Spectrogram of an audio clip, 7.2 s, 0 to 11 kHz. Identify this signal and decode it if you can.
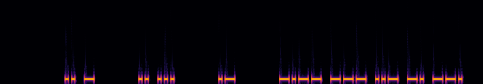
Morse code, heard as a keyed tone, about 25 wpm, 700 Hz. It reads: IT IS A YOUNG
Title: 2x Word-Spacing - Sentences from Top 400 Words - 25wpm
